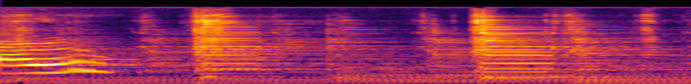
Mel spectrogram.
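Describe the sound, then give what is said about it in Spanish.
A man's voice imitates the meow of an old cat at a live concert, a wavering, drawn-out cry over steady musical backing tones. “Yo maullo en los caminos cual si fuera un viejo gato.”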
